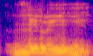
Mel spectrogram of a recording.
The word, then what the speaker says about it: Vili: There's Odin, then his brother's called Vili, V-I-L-I, and then Vjay, which is V and an E with a sort of an accent on the top.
